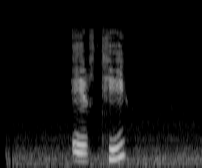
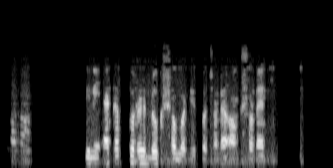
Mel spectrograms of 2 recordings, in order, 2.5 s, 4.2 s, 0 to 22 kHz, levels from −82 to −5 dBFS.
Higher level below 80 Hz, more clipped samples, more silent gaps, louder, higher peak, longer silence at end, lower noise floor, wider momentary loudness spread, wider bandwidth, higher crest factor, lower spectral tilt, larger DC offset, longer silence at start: about the same, -68 dBFS vs -68 dBFS; neither; second, none vs 0.46-1.07 s, 1.55-1.61 s; second, -32 LUFS vs -20 LUFS; second, -16 dBFS vs -2 dBFS; second, 0.05 s vs 0.85 s; second, -56 dBFS vs under -90 dBFS; first, 24 LU vs 18 LU; first, 11.5 kHz vs 7 kHz; about the same, 20 dB vs 20 dB; second, -4 dB/octave vs -6.5 dB/octave; neither; first, 0.9 s vs 0.15 s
